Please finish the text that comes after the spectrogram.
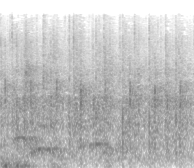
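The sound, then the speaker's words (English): Steady, dense applause from a church audience giving a round of applause to God after worship, a continuous crackle of many hands clapping at once, fairly loud and even throughout, with a few faint voices mixed in. “So let's just give up another round of applause, another shout of joy for God.”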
